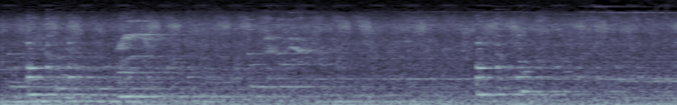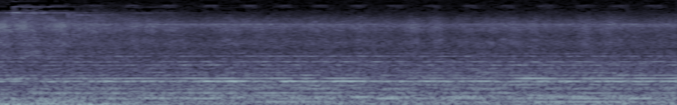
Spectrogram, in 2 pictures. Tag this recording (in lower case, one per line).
harmonic
music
